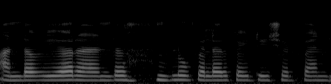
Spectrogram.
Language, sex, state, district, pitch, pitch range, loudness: Hindi, female, Bihar, Gopalganj, 195 Hz, 195-205 Hz, -44 LUFS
